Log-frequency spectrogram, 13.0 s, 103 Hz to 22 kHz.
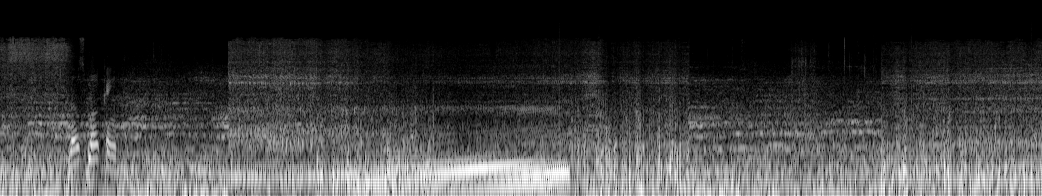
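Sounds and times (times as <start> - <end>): background traffic: 0.0 - 13.0
motorcycle engine accelerating: 2.5 - 10.3, 11.0 - 13.0.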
